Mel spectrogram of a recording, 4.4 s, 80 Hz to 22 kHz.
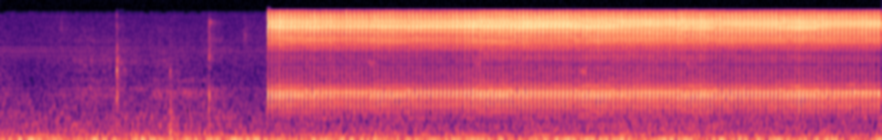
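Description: SciAps Z-200 handheld laser analyzer firing a carbon test shot on a stainless steel sample: a steady, high-pitched hiss with a whine in it, starting about a second in and lasting about three seconds. It is one of several roughly three-second shots that are averaged into a single reading.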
